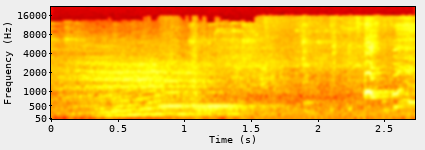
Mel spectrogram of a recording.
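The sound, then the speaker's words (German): A hand-raised, bottle-fed cow on a farm in Erming moos once in a long, low, drawn-out call that swells and fades over about a second and a half, followed by faint shuffling and small background noises. “meine Lieblingskuh steht hier”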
